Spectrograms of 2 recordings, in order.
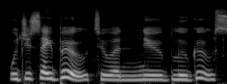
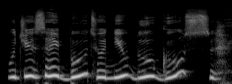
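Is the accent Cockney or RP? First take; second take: Cockney; RP. First: It is said in a Cockney accent. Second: It is said in an RP accent.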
